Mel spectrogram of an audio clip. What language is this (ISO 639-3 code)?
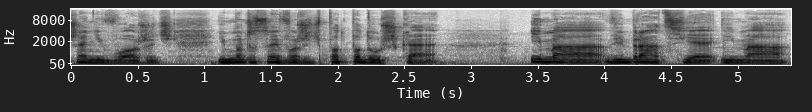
pol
